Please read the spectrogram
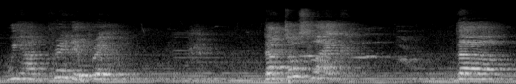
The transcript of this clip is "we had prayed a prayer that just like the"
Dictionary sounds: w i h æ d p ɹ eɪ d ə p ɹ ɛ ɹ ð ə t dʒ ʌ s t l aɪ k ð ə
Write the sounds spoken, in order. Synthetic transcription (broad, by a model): w i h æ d p ɹ eɪ d ə b ɹ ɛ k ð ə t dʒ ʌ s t l aɪ k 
